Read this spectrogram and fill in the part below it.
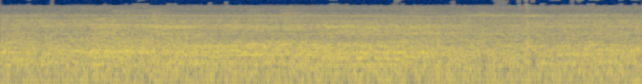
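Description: A stopped train hums with a steady low drone.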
